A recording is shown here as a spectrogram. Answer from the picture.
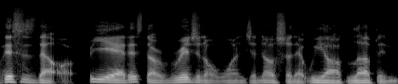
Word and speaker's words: Genosha: Is it how you pronounce Genosa? Is that how you pronounce it? Genosha.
